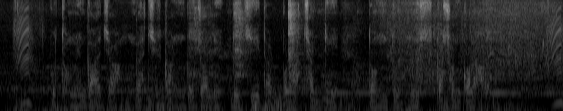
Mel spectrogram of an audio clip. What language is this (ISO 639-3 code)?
ben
